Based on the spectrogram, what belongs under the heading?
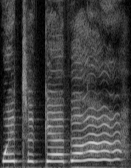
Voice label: we're together soft; vocal

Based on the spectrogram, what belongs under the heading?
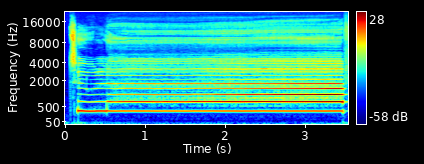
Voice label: to love soft; vocal

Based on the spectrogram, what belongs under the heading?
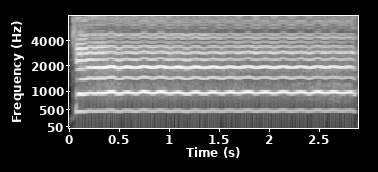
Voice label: "yeah", vocal

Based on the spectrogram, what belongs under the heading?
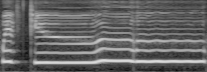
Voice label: with you soft; vocal

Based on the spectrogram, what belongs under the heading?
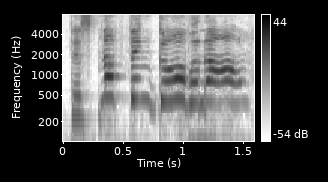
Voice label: theres nothing going on soft; vocal

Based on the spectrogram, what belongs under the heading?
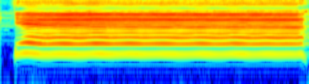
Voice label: "yeah", vocal

